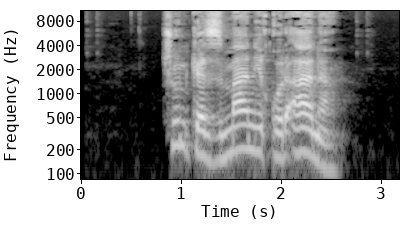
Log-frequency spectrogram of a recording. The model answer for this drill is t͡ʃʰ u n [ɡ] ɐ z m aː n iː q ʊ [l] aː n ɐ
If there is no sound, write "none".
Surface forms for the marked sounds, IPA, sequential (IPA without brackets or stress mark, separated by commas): k, ɾ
